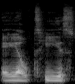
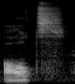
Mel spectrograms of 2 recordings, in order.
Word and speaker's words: alts: I know it's supposed to be pronounced alts, not ALTs.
